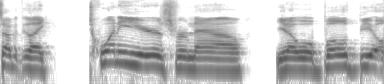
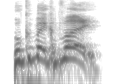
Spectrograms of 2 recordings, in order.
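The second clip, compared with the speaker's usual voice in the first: fan call; 9 semitones higher than usual. Pretend. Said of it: "Hey, T O".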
